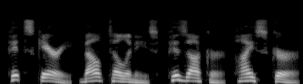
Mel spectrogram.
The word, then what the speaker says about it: Pizzoccheri: pizzo carry Italian pronunciation Fitz carry Val felonies pizzica pice cur are a type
